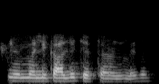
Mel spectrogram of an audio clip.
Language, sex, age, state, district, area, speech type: Telugu, male, 18-30, Andhra Pradesh, Guntur, urban, conversation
